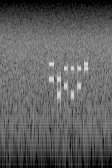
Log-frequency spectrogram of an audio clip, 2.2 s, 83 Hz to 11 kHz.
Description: Multi-frequency trunk signalling (R1, as on North American trunks), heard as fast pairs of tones, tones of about 70 ms. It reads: KP 2878 ST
